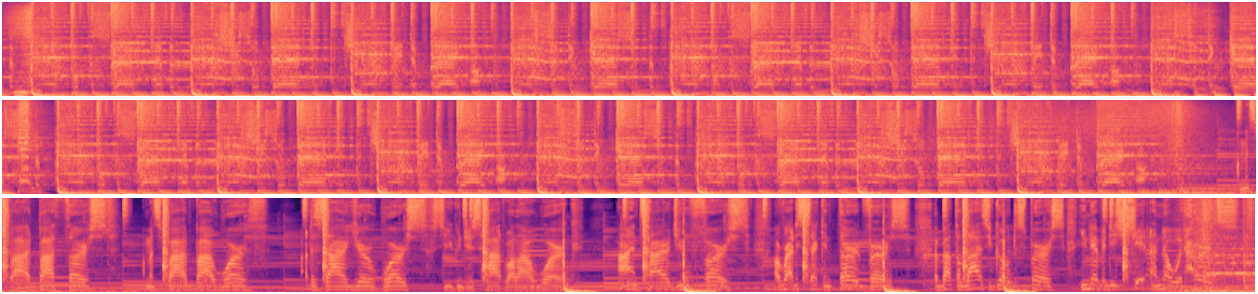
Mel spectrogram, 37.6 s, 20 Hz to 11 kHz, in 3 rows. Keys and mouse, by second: 0.1 Tab, 0.6-1.7 middle drag, 1.9 KP_1, 2.4 z, 3.2 click, 3.5 click, 5.1 p, 5.9 click, 6.3-8.3 typing, 6.6 click, 6.8 click, 7.2 click, 7.4 click, 7.6 click, 7.9 click, 8.1 click, 8.3 click, 8.6 Tab, 8.8-9.1 drag, 9.3-11.1 drag, 12.1 drag, 13.2 Tab, 13.7 click, 14.8-19.1 typing, 15.5 click, 15.8 click, 16.1 click, 16.3 click, 16.5 click, 16.7 click, 16.9 click, 17.2 click, 17.5 click, 17.7 click, 18.1 click, 18.3 click, 19.1 click, 20.1 Tab, 20.4-20.9 drag, 20.9 click, 21.5 shift+middle click, 22.0 click, 23.6 click, 24.7-25.1 drag, 26.0 shift+click, 26.2 m, 27.7-28.9 drag, 29.0 drag, 29.3 click, 30.0 click, 30.1 shift+middle click, 30.5-32.1 middle drag, 32.4 shift+middle click, 33.0 shift+a, 34.4 middle drag, 34.9 middle drag, 35.5 click, 36.6 click, 37.2 drag.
